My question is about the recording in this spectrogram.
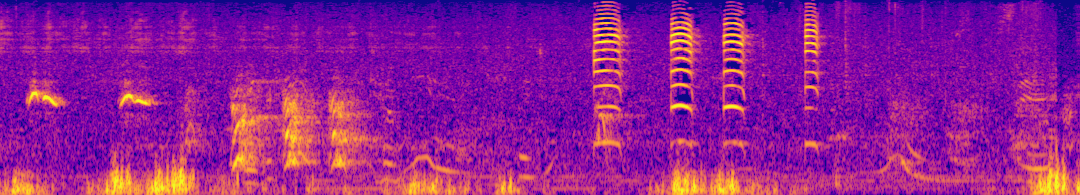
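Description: Six-week-old Australian Shepherd puppy yipping and whimpering. There are two short squeaks in the first second, then four quick high yelps about halfway through.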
